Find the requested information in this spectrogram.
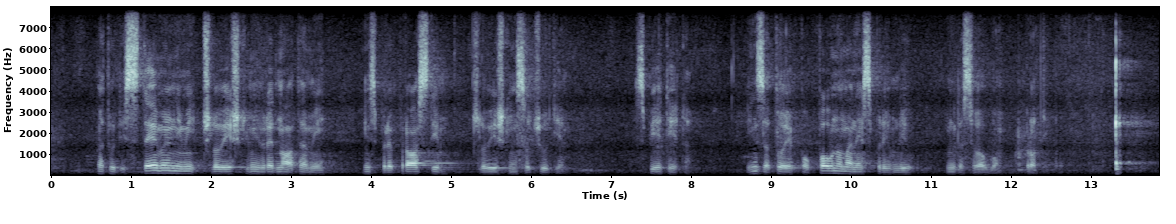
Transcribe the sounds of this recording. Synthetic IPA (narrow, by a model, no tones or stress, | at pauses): pat̪uːd̪ist̪ɛːmɛlnimit͡ʃlɔʋeːʃkimiʋɾɛd̪nɔːt̪amiː | nspɾɛpɾɔːst̪imt͡ʃlɔʋeːʃkimsɔt͡ʃuːt̪jɛ̰m | spiɛt̪eːt̪ɔ | inzat̪oːjɛpɔpɔwnɔmanɛspɾɛjɛmliw | inɡlasɔʋawbo̰mpɾoːt̪i̥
